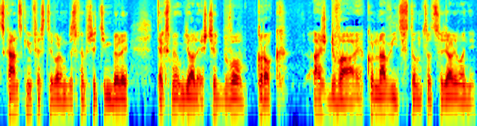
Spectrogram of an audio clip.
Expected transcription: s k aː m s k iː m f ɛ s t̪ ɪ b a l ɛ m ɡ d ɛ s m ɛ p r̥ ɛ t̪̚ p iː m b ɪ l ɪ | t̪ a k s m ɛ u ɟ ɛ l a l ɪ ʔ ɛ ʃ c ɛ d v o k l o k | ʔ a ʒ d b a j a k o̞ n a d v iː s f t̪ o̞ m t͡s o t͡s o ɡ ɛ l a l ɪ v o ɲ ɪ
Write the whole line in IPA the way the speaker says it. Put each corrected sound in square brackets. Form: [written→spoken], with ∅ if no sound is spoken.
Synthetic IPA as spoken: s k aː [m→n] s k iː m f ɛ s t̪ ɪ [b→v] a l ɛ m ɡ d ɛ s m ɛ p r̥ ɛ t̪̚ [p→c] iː m b ɪ l ɪ | t̪ a k s m ɛ u ɟ ɛ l a l ɪ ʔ ɛ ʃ c ɛ d v o k [l→ɾ] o k | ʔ a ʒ d [b→v] a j a k o̞ n a [d→∅] v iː [s→t͡s] f t̪ o̞ m t͡s o t͡s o [ɡ→ɟ] ɛ l a l ɪ v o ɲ ɪ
